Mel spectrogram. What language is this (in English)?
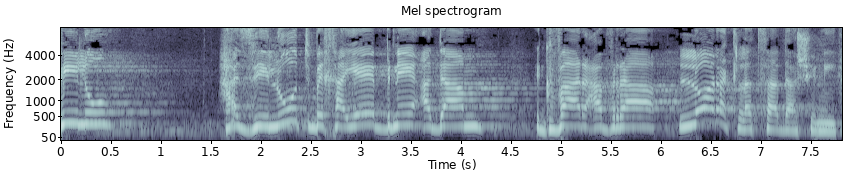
Hebrew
